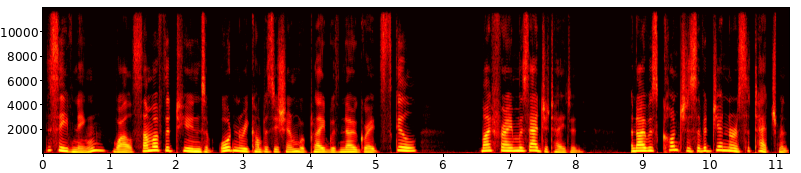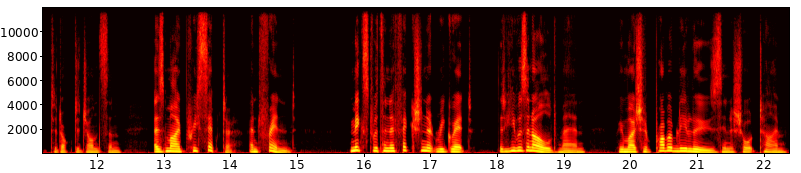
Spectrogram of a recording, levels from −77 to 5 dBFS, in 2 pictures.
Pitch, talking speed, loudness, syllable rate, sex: 195 Hz, 150 wpm, -19 LUFS, 4.7 syllables/s, female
